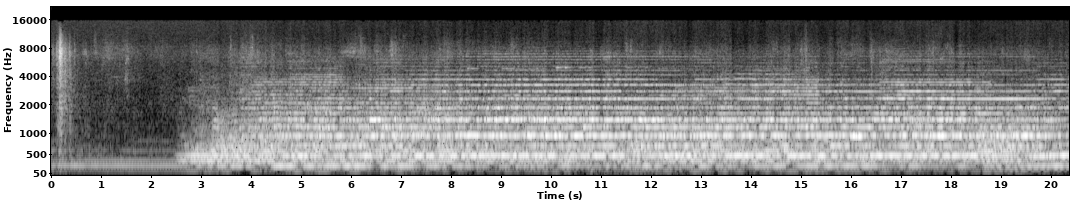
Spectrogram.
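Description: A concert band tuning: a few low brass instruments hold a steady concert B-flat, then about three seconds in the rest of the band joins on the same note in octaves and holds it loud and unchanging. A single short click sounds right at the start.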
